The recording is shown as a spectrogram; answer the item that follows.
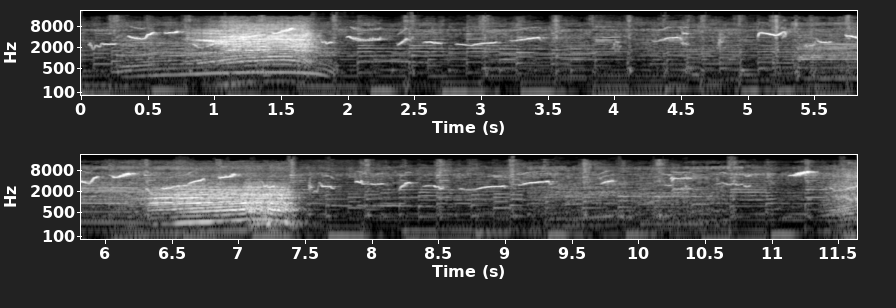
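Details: Cows of a tame herd trekking toward fresh pasture give two rough, wavering moos several seconds apart, while many small birds chirp and twitter throughout over a steady low hum.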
